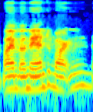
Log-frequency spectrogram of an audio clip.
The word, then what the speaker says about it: Amanda Martin: I'm Amanda Martin.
